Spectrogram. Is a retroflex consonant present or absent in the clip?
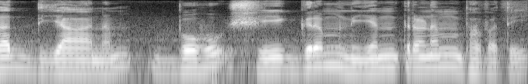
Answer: present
